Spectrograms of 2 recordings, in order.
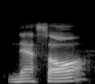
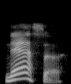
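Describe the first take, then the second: First: It is pronounced like the island name Nassau. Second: It is pronounced as the usual name NASA. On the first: The speaker calls it wrong. "you pronounce it like the island" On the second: The speaker calls it right. "How do you say it?"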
